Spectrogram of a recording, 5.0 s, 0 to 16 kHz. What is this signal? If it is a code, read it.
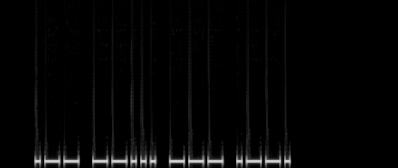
Morse code, heard as a keyed tone, about 20 wpm, 700 Hz. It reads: W7OP
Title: USA Call Signs - 4 Characters - Repeated 3x - 20wpm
